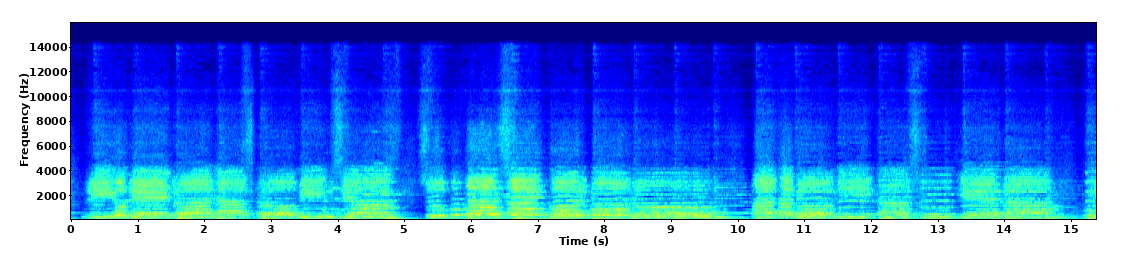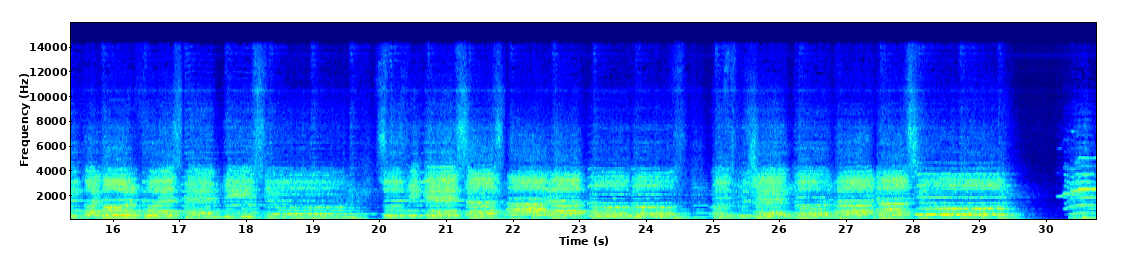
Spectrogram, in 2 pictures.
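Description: An anthem sung by many voices, in phrases with short breaks about every five seconds; the singing stops at the very end.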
